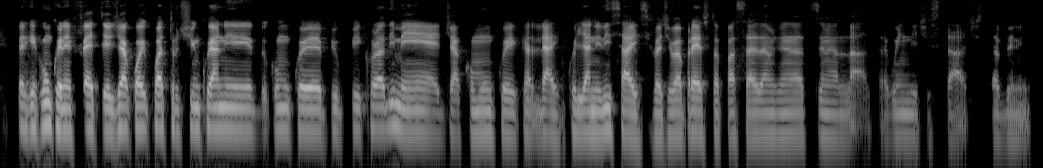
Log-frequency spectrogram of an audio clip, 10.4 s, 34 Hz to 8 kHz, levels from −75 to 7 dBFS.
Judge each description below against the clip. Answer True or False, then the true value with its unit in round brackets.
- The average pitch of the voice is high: False (110 Hz)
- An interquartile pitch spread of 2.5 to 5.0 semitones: True (2.8 semitones)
